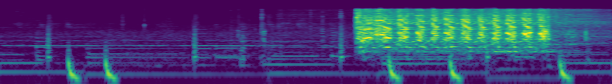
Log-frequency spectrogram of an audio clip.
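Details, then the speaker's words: Honda Accord cranks steadily at about three turns a second but won't start; coil pack good, but no spark and no power to the black wire; distributor suspected. "spark absolutely no spark okay all right go ahead there was no power to the black wire"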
